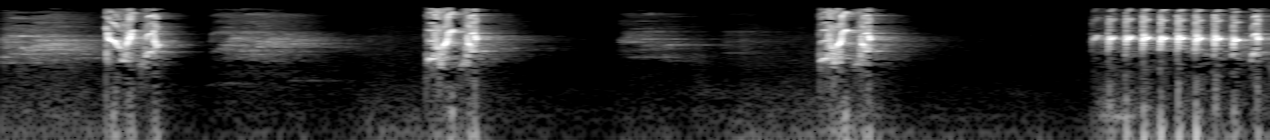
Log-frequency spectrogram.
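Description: Lovebird giving harsh, high squawky bursts about every two seconds, ending in a rapid rattling chatter of repeated notes.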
